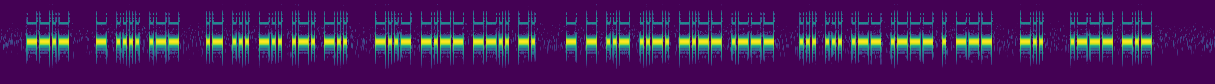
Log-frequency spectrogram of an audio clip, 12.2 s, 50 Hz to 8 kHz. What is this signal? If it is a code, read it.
Morse code, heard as a keyed tone, hand-sent with a paddle, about 38 wpm, 650 Hz. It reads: Q THW ASDRD XYZN TTUFYJ SSWJEO D JK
